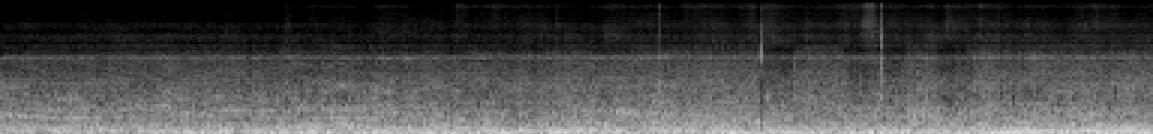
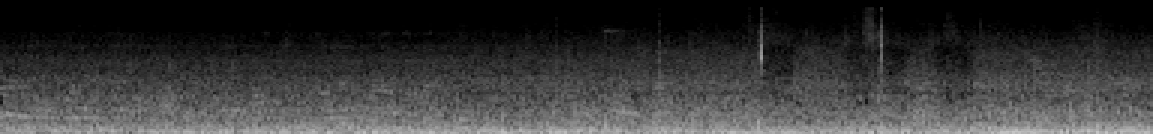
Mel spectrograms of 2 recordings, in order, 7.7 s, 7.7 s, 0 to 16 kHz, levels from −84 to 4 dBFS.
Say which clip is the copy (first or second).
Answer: first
